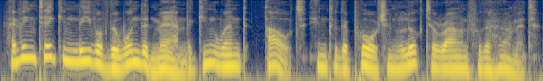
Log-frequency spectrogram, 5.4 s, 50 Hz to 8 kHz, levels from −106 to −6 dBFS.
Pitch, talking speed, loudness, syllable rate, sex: 130 Hz, 220 wpm, -17 LUFS, 5.7 syllables/s, male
